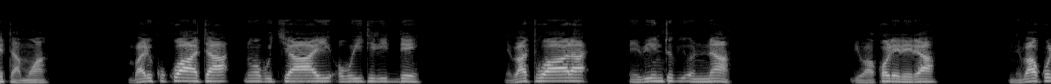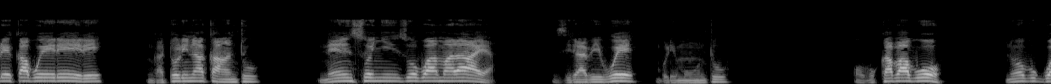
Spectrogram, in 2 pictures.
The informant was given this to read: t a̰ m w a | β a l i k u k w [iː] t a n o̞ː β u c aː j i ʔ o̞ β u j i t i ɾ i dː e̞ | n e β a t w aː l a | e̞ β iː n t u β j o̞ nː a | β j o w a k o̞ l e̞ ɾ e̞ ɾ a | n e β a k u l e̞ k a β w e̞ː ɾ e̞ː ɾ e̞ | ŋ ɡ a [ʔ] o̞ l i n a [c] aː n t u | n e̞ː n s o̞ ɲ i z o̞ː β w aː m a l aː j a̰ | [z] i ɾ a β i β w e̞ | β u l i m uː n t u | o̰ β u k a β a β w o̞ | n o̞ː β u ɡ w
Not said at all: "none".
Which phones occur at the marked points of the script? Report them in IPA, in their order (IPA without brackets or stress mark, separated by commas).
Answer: aː, t, k, z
